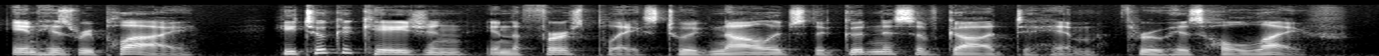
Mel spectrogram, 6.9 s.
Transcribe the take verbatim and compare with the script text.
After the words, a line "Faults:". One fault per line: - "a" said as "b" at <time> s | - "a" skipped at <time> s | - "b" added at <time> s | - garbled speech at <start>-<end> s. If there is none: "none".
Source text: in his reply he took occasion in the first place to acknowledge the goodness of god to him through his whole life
in his reply he took occasion in the first place to acknowledge the goodness of god to him through his whole life
Faults:
none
